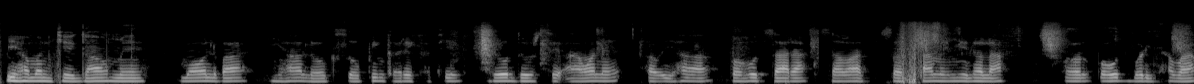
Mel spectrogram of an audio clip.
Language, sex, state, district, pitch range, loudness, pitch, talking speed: Chhattisgarhi, male, Chhattisgarh, Balrampur, 145-155 Hz, -30 LUFS, 150 Hz, 145 wpm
